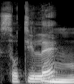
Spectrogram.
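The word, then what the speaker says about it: Sottile: Anthony Sautil you know it's it's of Italian descent like this last name. So sautil is how you actually pronounce it.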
